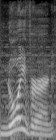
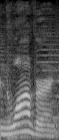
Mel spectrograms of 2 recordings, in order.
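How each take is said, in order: First: The first syllable sounds like 'noise'. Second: The first syllable sounds like 'noir'. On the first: "as in noise"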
